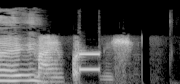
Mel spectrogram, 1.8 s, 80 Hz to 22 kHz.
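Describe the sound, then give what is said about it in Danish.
A single short telephone keypad tone from pressing key 3 in an automated phone menu, where 3 is for sales and number transfer: a clean two-pitch beep lasting about a quarter second, sounding between bits of a voice talking just before and after it. “Tast 2 for generelle spørgsmål. du, du, 3 for salg og nummerflytning.”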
